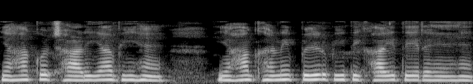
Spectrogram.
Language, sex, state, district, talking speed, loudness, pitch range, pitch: Hindi, female, Jharkhand, Ranchi, 165 wpm, -14 LUFS, 195-215 Hz, 205 Hz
